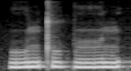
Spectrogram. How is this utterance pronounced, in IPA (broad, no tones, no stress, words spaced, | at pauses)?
untʼu pɯn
